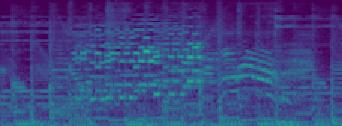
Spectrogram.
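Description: Electronic jingle from a standard LEGO Super Mario interactive figure, a bright tonal melody with stepping notes played continuously for a couple of seconds, close and alone.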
